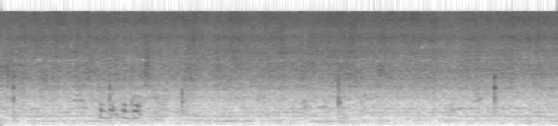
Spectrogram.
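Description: Pork liver pieces sizzling steadily in hot oil in a frying pan while a wooden spatula stirs them, with a few light taps of the spatula on the pan. The liver is being seared so the blood cooks out.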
